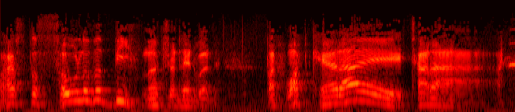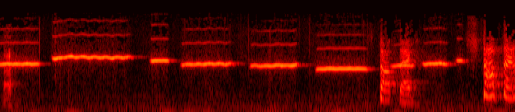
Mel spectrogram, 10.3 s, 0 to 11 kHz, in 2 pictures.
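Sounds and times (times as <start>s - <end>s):
speech: 0.0s - 5.4s, 9.2s - 10.2s
person whistling a short tune: 5.0s - 9.9s.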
